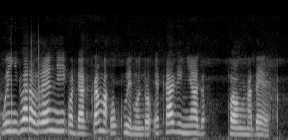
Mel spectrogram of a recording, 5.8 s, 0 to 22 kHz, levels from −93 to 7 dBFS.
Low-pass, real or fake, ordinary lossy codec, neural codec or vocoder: 14.4 kHz; fake; none; codec, 32 kHz, 1.9 kbps, SNAC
